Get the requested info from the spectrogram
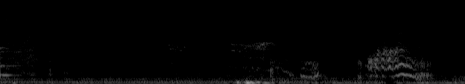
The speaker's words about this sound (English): And of course, awareness knows that cat was meowing right there. See if you could notice it, if it, if it happens again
